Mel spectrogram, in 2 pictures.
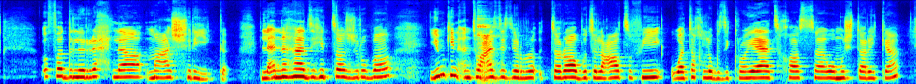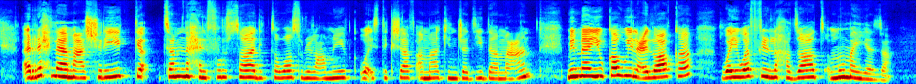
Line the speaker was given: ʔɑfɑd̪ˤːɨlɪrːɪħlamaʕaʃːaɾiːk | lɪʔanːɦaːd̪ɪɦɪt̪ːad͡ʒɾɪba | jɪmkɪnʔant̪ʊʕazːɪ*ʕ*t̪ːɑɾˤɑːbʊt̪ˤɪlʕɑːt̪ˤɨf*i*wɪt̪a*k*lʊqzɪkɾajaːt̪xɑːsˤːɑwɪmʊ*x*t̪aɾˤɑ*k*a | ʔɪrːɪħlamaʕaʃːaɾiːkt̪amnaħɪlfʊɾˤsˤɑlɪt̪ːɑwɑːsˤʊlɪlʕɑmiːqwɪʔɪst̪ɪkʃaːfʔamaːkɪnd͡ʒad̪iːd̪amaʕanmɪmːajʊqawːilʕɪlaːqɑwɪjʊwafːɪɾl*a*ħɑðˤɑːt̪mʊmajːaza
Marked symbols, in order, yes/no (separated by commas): no, yes, no, no, yes, no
